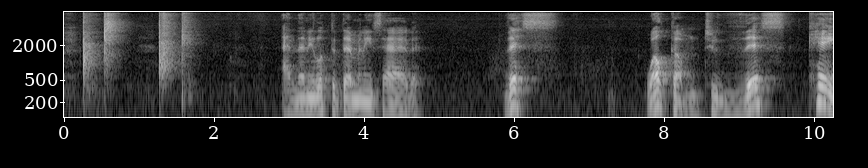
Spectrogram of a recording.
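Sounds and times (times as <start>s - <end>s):
hand claps imitating a crab clapping its pincers: 0.2s - 1.8s
speech: 3.0s - 4.8s, 5.9s - 6.4s, 7.8s - 10.2s.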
